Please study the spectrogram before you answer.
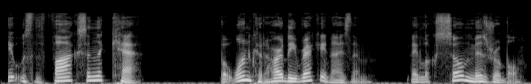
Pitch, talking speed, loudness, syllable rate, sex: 130 Hz, 190 wpm, -17 LUFS, 6.5 syllables/s, male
